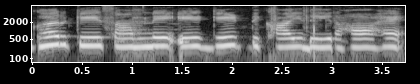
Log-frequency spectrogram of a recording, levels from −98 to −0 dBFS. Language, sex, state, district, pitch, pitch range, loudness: Hindi, female, Madhya Pradesh, Bhopal, 270 Hz, 260-285 Hz, -16 LUFS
